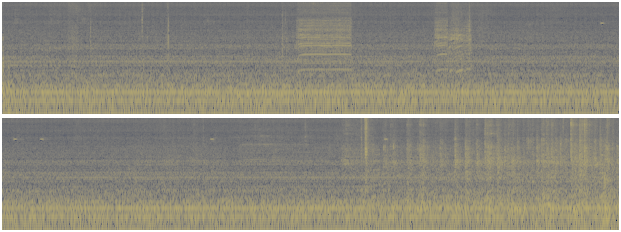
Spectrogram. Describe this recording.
Vending Machine Money Button Vend approaching cart
getting food from a vending machine. A cart approaches at the end
machine, sequence, vending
